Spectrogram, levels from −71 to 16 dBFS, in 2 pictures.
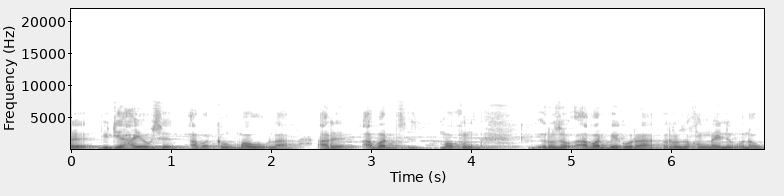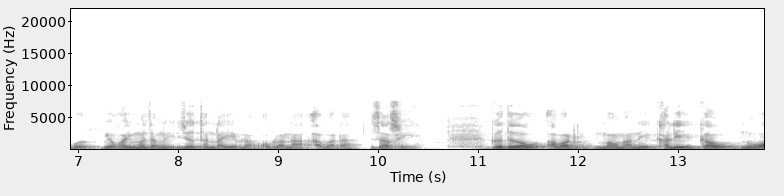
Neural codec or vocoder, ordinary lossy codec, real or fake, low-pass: codec, 16 kHz, 16 kbps, FreqCodec, larger model; none; fake; none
